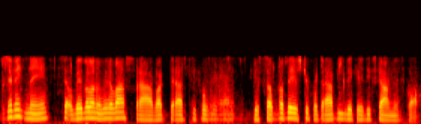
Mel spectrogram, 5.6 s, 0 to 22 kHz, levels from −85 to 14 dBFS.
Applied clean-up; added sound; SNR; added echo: neural separator model SepFormer WHAMR!.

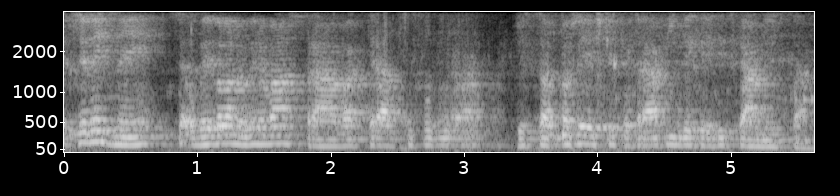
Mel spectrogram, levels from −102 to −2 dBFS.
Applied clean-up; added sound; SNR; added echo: neural separator model SepFormer DNS4.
